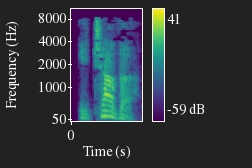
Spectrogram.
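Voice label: "each other", British English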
